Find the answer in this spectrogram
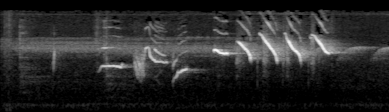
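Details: Canary phrase: a few scattered slurred whistles and downward sweeps, then five loud, bright rising-then-falling notes about a quarter second apart, over a faint low hum.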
